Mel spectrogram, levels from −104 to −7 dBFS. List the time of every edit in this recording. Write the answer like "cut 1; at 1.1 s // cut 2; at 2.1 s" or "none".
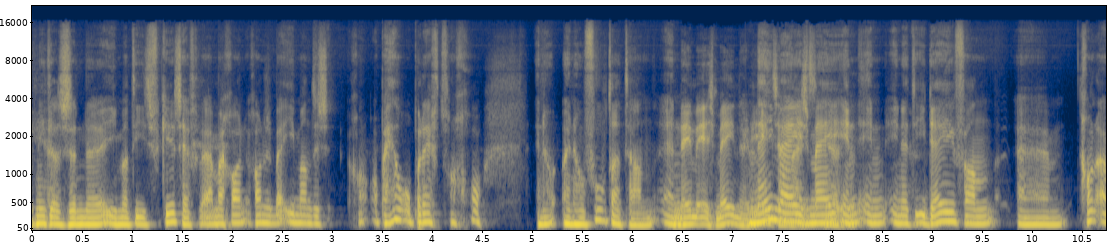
none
